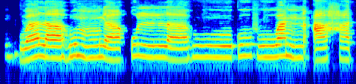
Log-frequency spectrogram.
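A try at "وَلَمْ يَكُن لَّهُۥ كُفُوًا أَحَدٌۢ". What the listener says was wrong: walam Ibu, bukan walakum. Walam. Walam yakullahu kufuwan ahad. Ahad. Ini ya ahad gitu ya. D-nya dibaca karena itu qalqalah kubro. Qalqalah kubro. Ahad.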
